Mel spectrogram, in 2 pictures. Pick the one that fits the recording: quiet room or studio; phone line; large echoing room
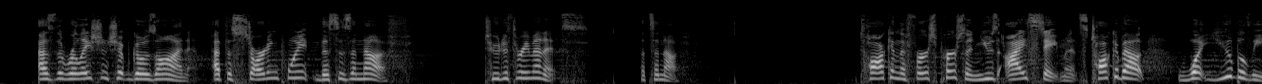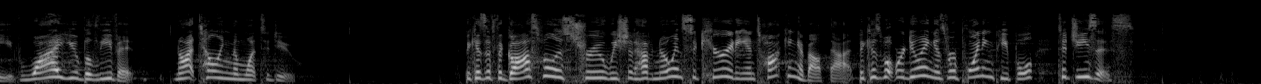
large echoing room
